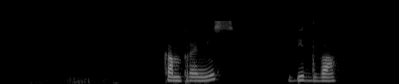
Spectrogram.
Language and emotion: Russian, neutral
